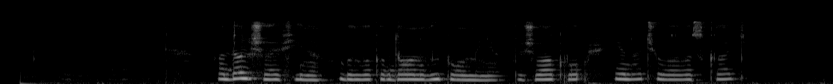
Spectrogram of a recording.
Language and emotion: Russian, sad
